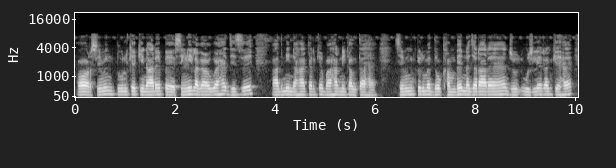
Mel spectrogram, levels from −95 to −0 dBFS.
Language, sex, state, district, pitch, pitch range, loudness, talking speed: Hindi, male, Jharkhand, Palamu, 145 Hz, 140-150 Hz, -15 LUFS, 185 wpm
